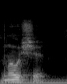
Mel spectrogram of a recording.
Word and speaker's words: Moshe: However, was it possible for Moshe, which is in Hebrew, his name is pronounced Moshe, or Moses' hands is influenced this battle?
